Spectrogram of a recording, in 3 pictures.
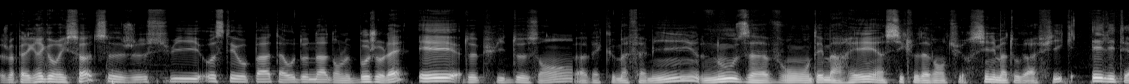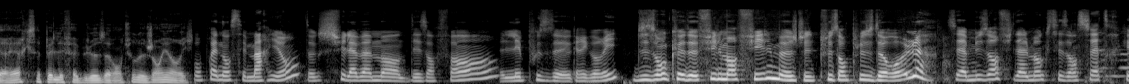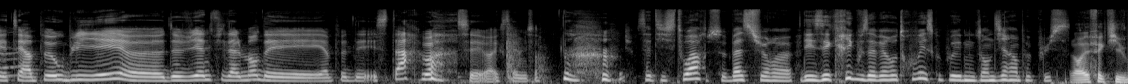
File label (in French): radio reportage; radio scoop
